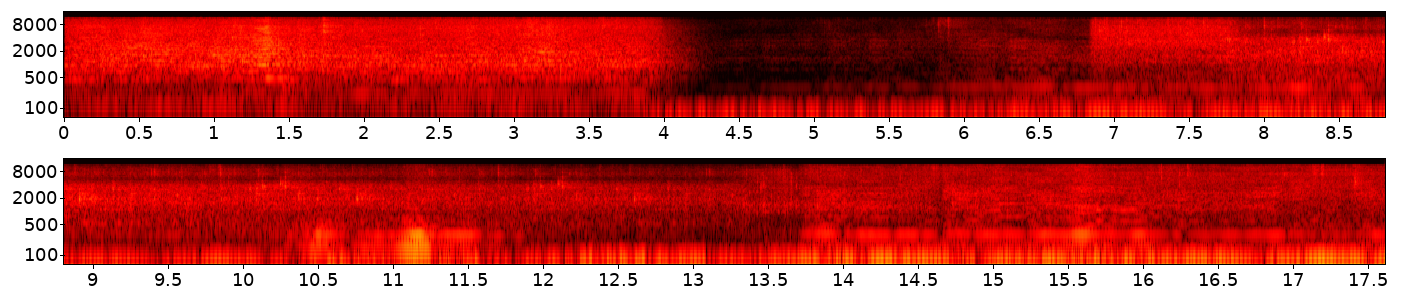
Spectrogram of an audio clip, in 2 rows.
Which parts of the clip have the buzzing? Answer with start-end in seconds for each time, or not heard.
0.0-17.5.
